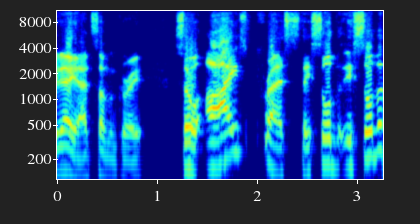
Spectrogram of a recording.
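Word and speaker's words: Ize Press: Actually, I learned from a promotional box I got from them, it's actually pronounced ice press. Eyes.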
